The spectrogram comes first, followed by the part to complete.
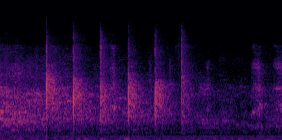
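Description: Six slow, evenly spaced hand claps, about two and a half a second, growing fainter, over a steady low hum.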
